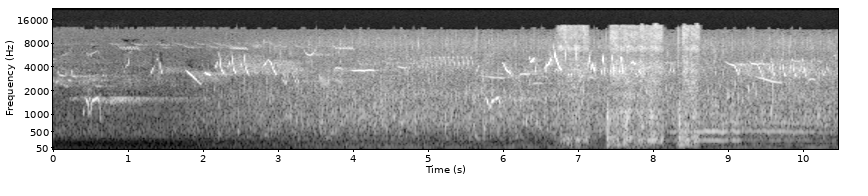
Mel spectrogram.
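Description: Small birds chirping in quick, high twittering calls over a steady outdoor background hiss, with three short bursts of rushing noise between about seven and eight and a half seconds in.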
